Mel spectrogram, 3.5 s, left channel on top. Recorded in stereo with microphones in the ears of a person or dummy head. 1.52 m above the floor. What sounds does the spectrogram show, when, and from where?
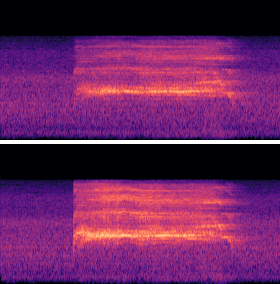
0.9 s a scream: 50° right (ahead or behind), 0.5 m; by 3.0 s 35° right (ahead or behind), 1.4 m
